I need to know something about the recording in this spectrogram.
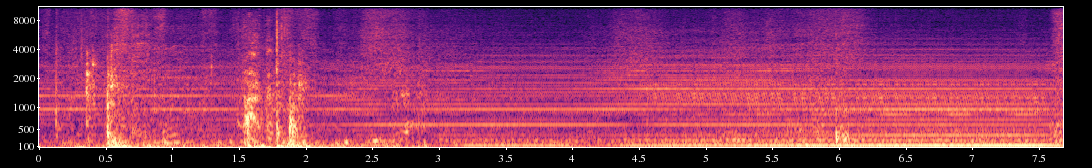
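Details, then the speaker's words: Desktop computer giving a steady low hum with a faint whirr that gradually gets louder, seemingly from the back or top; owner can't tell whether a fan or the pump causes it, and the noise stops when he does something to it. "might be that might be this thing here it's hard to tell where the noise is coming from so what makes this noise is that the fans or the pump"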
